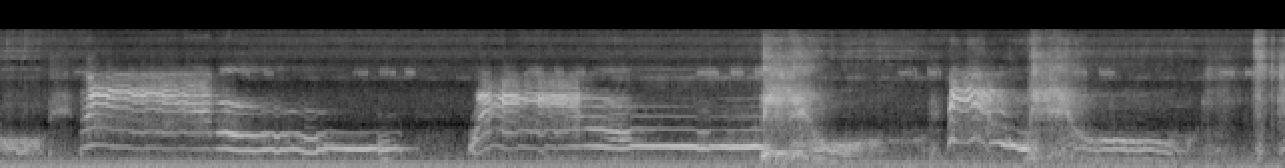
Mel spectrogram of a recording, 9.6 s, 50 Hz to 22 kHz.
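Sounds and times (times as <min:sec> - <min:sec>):
cat meowing and yowling late at night: 0:00.6 - 0:05.7, 0:07.1 - 0:08.8.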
